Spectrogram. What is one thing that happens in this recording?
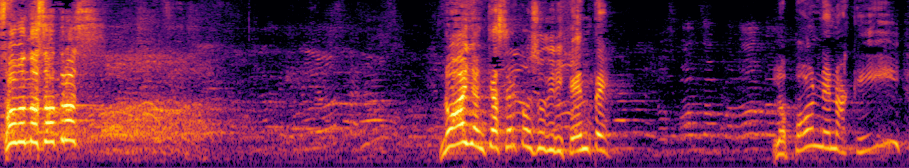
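A man preaches with passion through a microphone in a large echoing hall.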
